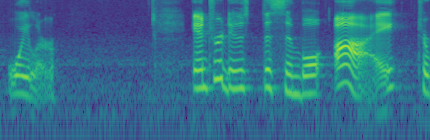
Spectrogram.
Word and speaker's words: Euler: mathematician Leonard Euler I know it looks like Euler but it's pronounced Euler introduced the symbol I to represent the square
